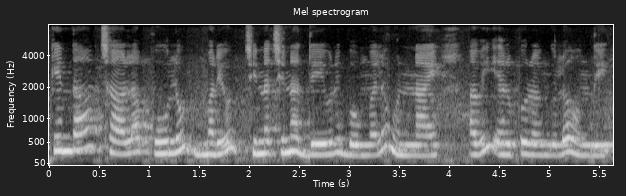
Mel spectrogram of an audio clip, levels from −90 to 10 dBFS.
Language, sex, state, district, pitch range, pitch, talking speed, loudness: Telugu, female, Telangana, Mahabubabad, 230-285 Hz, 250 Hz, 140 wpm, -11 LUFS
